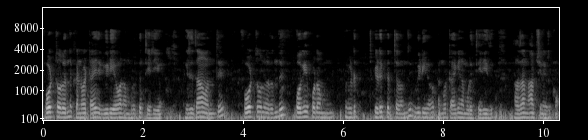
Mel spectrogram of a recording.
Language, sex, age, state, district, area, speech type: Tamil, male, 18-30, Tamil Nadu, Tiruvannamalai, urban, spontaneous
